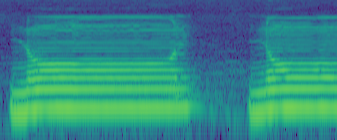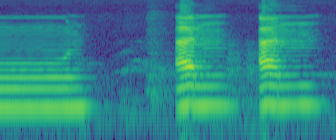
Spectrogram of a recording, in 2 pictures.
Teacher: এরপর চলে আসি, এরপর হচ্ছে 9 নম্বর মাখরাজ, জিবার আগা উপরের পাটির সানাইয়া, রবাইয়া, আনিয়াব এই 3 দাঁতের গোড়ার তালুর সঙ্গে লাগিয়ে নুন বলতে হবে। বলছে জিবের আগা, এখানে জিবের আগা বলছে, শুধু আগা কিন্তু কিনারা বলছে না, জিবের আগাটা উপরে যে ওই 3টা দাঁত যেটা বললাম, ওই 3টা দাঁতের গোড়ার যে তালুর অংশটা মনে একটু পিছাতে হবে।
